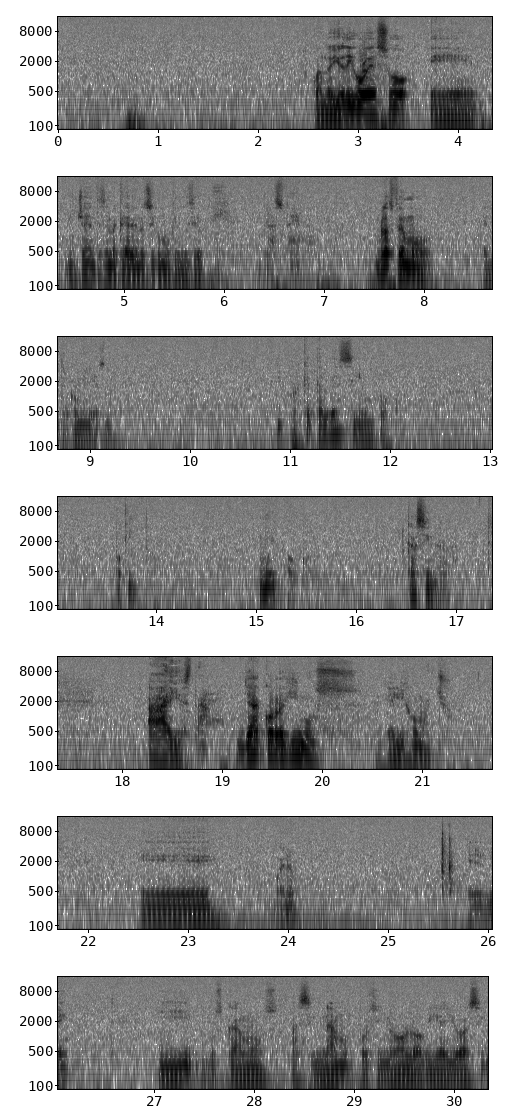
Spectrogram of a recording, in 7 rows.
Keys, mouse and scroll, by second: 0.4 middle click, 1.4 middle click, 3.0-4.5 drag, 5.1-6.7 drag, 7.2-8.6 drag, 9.0-11.4 drag, 12.1 right click, 12.9-14.1 drag, 14.6 right click, 15.1-16.9 drag, 17.3 right click, 17.8 scroll down 1, 18.4 middle click, 19.2-19.7 scroll down 1, 20.0 middle click, 20.8 scroll up 1, 21.4 scroll down 2, 21.9-22.9 drag, 23.5 right click, 23.9-24.3 scroll up 2, 25.6 l, 26.8 scroll down 2, 27.6 click, 28.1 click, 28.7 scroll down 1, 29.3 middle click.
